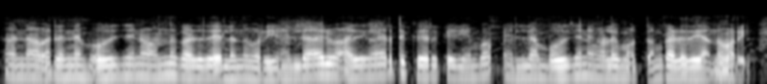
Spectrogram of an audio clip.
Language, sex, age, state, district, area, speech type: Malayalam, female, 60+, Kerala, Idukki, rural, spontaneous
